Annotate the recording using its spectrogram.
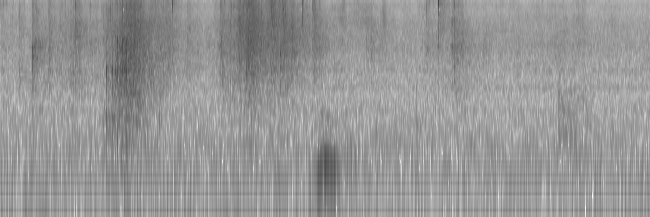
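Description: Plastic wrap rustling and a raw whole chicken being handled while it is trussed with kitchen twine, in a few irregular swishes, the strongest about a second in. A brief low tone sounds just past three seconds in.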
